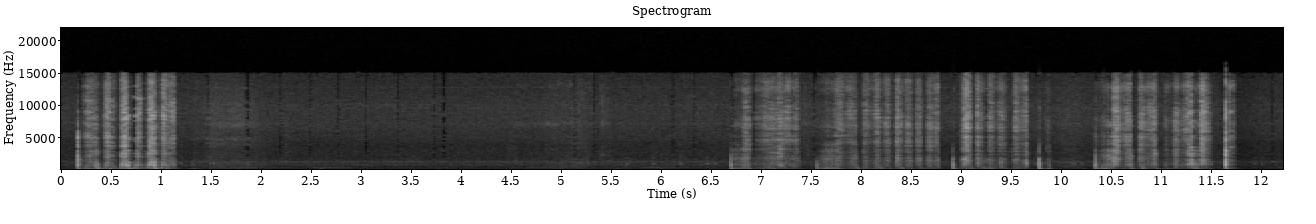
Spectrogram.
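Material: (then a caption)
Slate and wood. White chalk held in the fingers scratches writing strokes across a small handheld chalkboard with a wooden frame. A short burst of raspy scraping is followed by a long near-silent pause, then several longer stretches of gritty chalk strokes with brief breaks between them.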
